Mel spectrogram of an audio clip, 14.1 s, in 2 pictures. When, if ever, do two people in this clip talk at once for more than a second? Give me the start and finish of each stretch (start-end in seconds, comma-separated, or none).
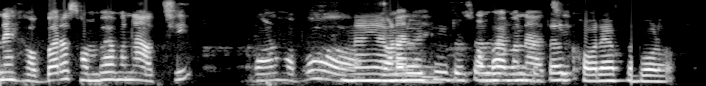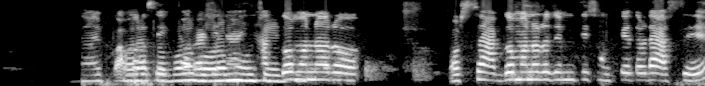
3.8-5.7, 8.2-10.1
